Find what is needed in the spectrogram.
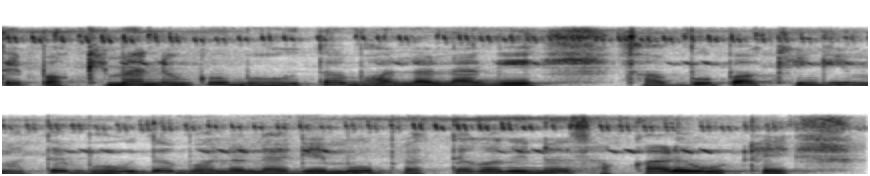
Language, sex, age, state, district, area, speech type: Odia, female, 18-30, Odisha, Kendujhar, urban, spontaneous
